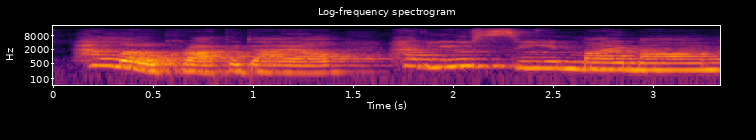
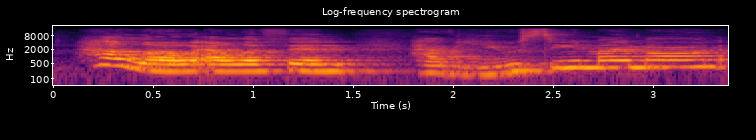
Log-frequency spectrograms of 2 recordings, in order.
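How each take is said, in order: First: Higher, eager cub asking for mom; repeated question to the crocodile; little lion voice. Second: Higher, louder eager cub; repeated question to the elephant; little lion voice. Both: Acted. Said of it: "asked Little Lion".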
